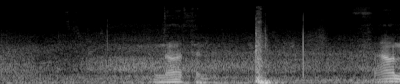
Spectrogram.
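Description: A single loud knock from the car being searched, about two and a half seconds in, with a smaller click just after, over a steady low hum; short bits of voices come before it and near the end.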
